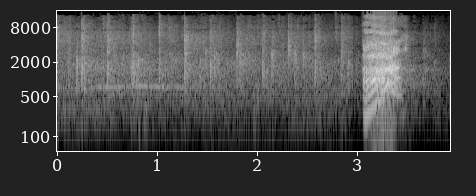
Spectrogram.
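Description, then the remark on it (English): A church audience claps for the Lord at the preacher's call, in a steady, scattered patter of many hands, moderately loud, ending with a sudden, louder burst of noise that cuts off quickly. “Give the Lord a clap of free.”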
